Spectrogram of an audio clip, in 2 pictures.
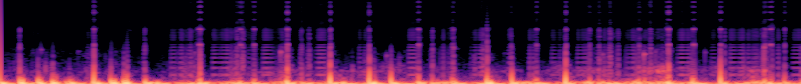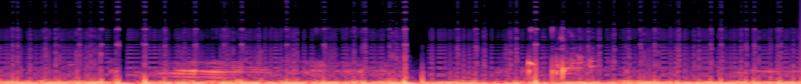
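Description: Muffled underwater sound picked up by a waterproof camera held below the surface: a heavy low rumble of water moving against the housing, with rapid clicks and knocks through the first few seconds that then settle into a steadier rumble.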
